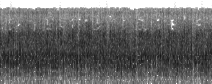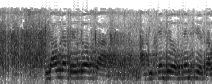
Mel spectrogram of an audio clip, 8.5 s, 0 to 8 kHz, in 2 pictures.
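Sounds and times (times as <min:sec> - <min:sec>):
audience applause: 0:00.0 - 0:05.2
speech: 0:05.2 - 0:08.4.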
